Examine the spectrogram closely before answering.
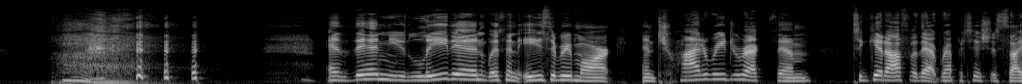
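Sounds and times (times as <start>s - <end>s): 
person exhaling as a vocal sound effect: 0.5s - 3.1s
speech: 3.3s - 10.2s.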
